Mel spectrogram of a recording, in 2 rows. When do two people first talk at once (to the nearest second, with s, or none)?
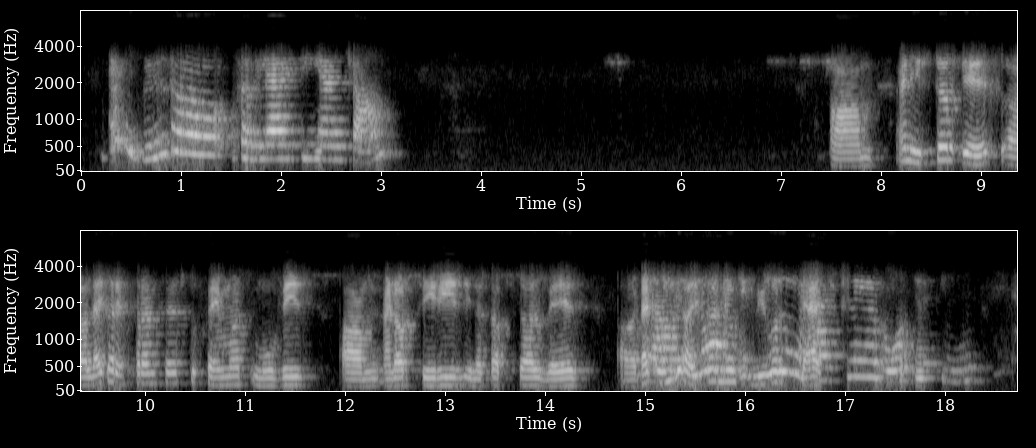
15 s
